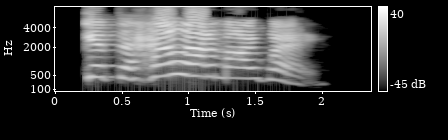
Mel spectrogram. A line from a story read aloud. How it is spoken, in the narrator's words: you yell like this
